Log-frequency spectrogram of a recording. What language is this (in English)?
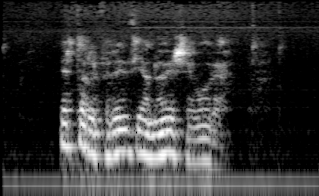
Spanish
